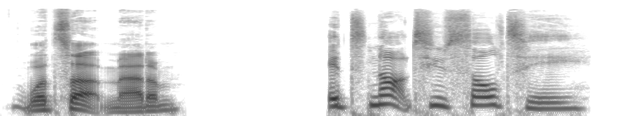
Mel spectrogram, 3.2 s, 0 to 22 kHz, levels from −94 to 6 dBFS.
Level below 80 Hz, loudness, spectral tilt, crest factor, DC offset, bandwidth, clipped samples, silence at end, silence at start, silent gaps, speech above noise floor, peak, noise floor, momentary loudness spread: -62 dBFS; -26 LUFS; -4 dB/octave; 20 dB; under 0.1%; 16.5 kHz; under 0.1%; 0.25 s; 0.05 s; 0.93-1.62 s; over 64 dB; -8 dBFS; under -90 dBFS; 12 LU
